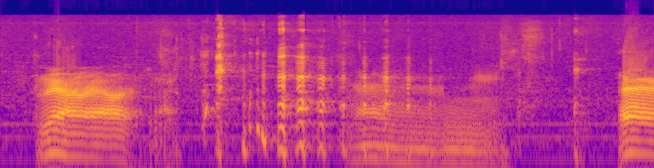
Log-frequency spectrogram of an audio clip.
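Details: Great Dane making water-buffalo-like sounds as his paw is playfully pretend-bitten by his owner's brother: a loud, rich groan at the start, then clicky, broken vocal noises and a longer, lower moan, with a fresh groan at the end.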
